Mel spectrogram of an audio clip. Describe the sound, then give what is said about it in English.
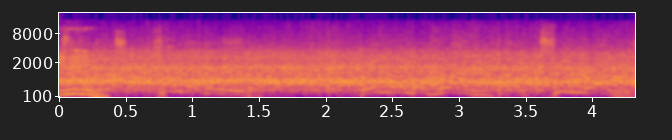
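A large cricket Test match crowd in 2005 roars and cheers as England win, a steady, dense wash of noise throughout, with a few individual voices shouting above the din. “Pay attention to the crowd noise.”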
